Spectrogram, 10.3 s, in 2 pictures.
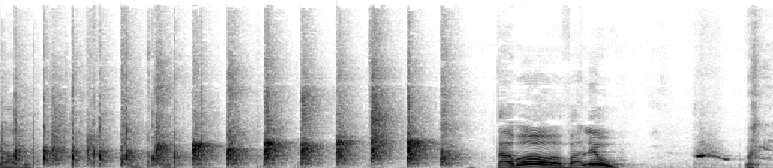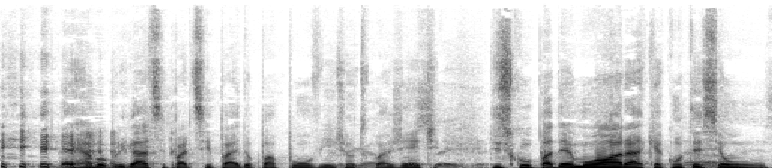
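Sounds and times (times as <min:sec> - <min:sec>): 
speech: 0:00.0 - 0:00.3, 0:03.3 - 0:04.2, 0:05.0 - 0:10.2
audience clapping: 0:00.0 - 0:03.2.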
